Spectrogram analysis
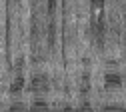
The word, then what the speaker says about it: Dricus Du Plessis: I told you, I came here and spoke to you on my second fight, and I said, learn the name, it's Dricus Du Plessis, the S is silent.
